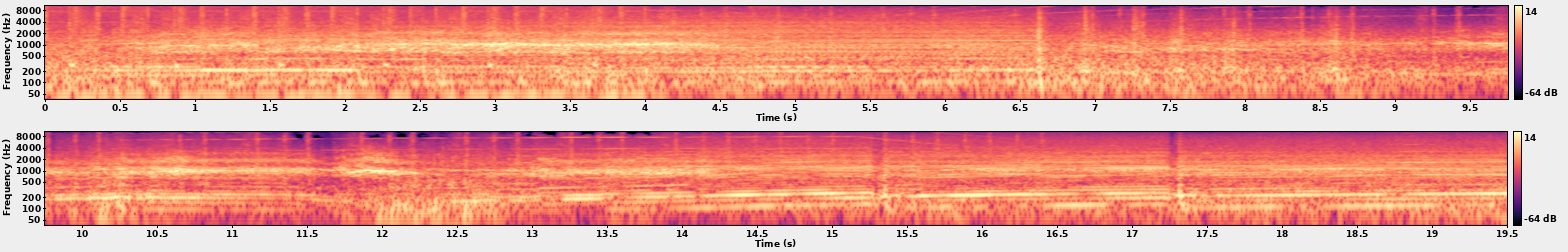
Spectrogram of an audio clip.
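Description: A racing car engine roars loudly, revving up and down through gear changes.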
